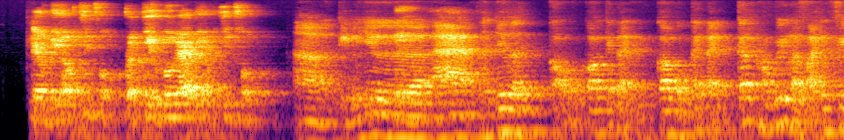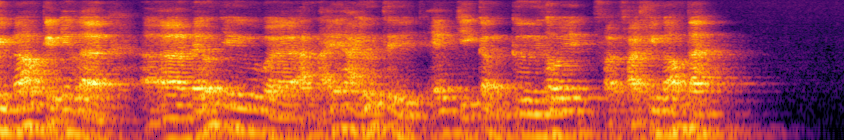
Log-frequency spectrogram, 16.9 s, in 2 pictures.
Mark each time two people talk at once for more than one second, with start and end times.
none

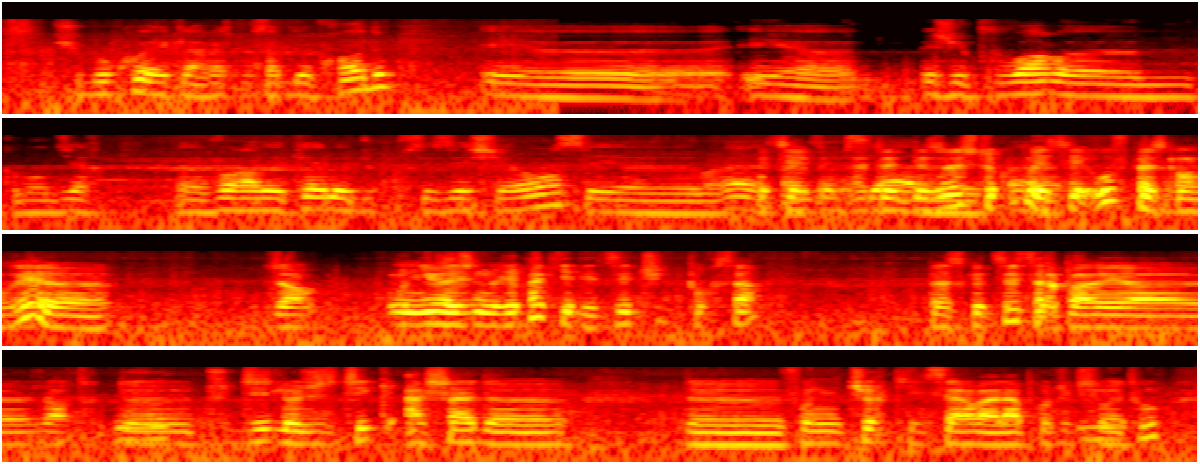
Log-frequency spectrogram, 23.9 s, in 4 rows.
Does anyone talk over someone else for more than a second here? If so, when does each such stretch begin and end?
9.8-11.3

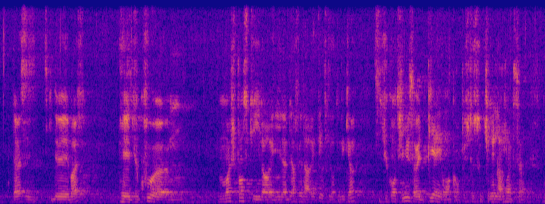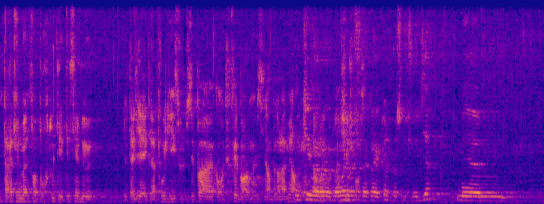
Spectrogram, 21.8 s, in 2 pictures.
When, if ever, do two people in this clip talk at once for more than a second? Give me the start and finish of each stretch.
16.8-18.2

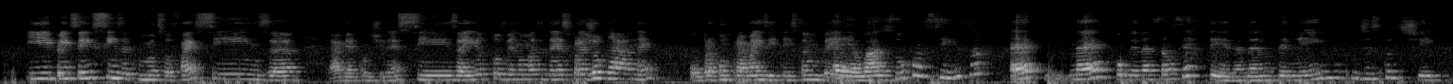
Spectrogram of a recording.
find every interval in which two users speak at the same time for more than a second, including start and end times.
none

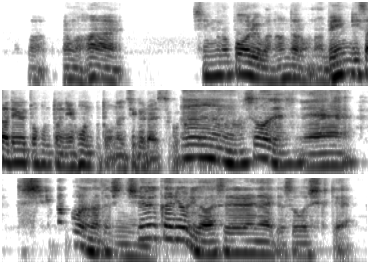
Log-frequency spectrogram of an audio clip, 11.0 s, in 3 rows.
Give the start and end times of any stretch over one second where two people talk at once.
none

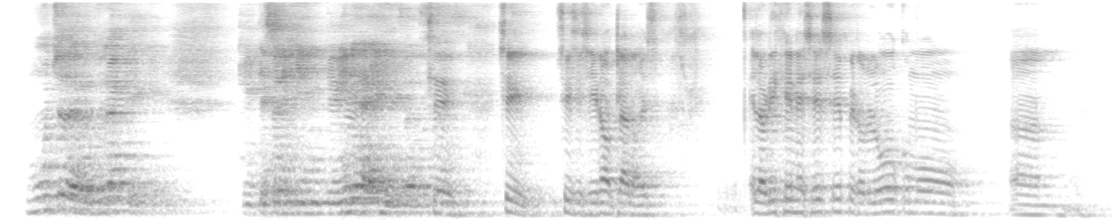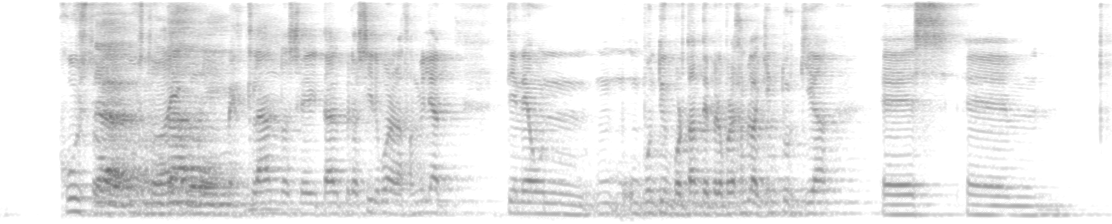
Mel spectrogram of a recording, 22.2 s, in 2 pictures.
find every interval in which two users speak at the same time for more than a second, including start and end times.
12.0-13.3

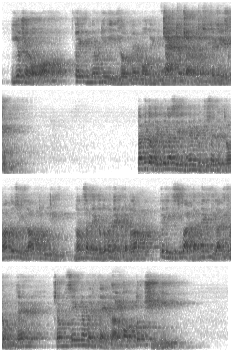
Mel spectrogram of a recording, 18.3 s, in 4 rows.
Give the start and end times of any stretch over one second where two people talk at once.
3.2-4.5

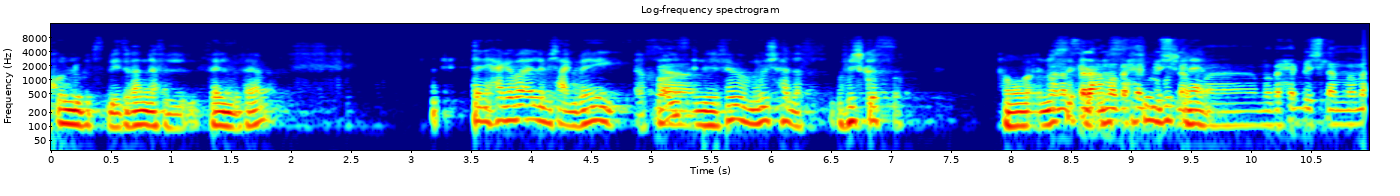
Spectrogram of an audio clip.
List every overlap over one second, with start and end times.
8.3-9.7

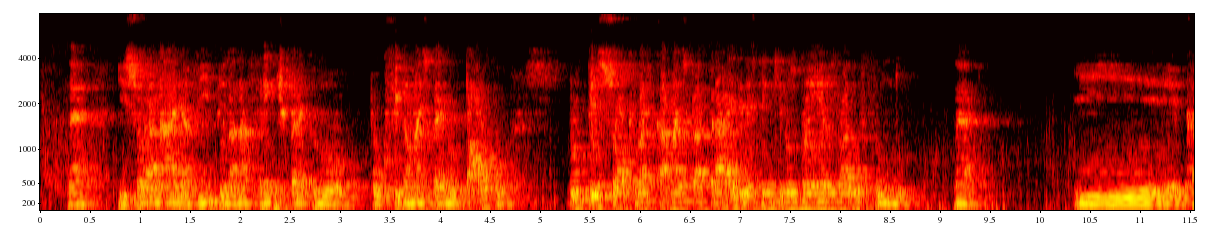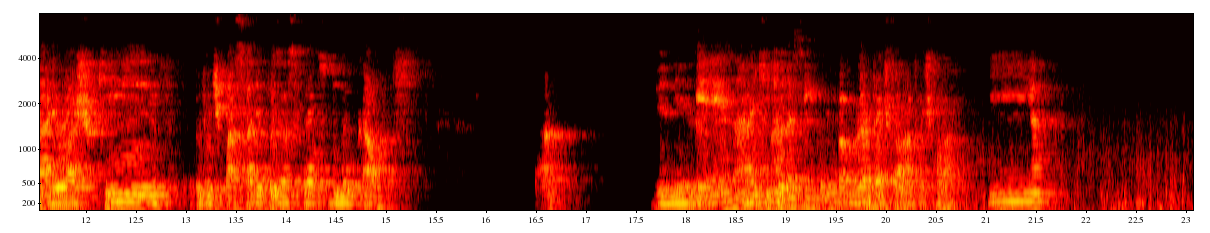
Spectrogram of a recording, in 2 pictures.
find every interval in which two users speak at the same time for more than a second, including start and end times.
none

